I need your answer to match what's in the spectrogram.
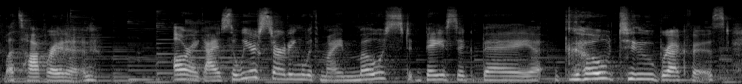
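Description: Over soft background music, a woman in her thirties narrates her cooking for a vlog, speaking slowly in a mid-range voice. She's chatty and relaxed at home indoors, using casual fillers as she goes.

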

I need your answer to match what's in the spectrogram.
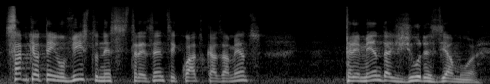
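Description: High bright pastor guy preaching in church, faint room hum behind, tells stories and quizzes the crowd. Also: animated, fairly quick. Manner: storytelling preacher, asks the congregation questions. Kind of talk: sermon. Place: church hall.

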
